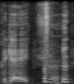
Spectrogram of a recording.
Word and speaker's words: Pegues: wrong you know my my name's kind of hard pay sure some people say I'm like oh no no no no no that's not it you know but it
